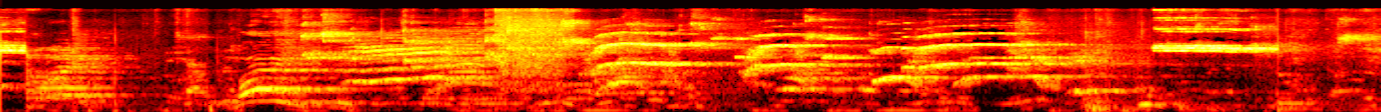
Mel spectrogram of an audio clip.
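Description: Sounds of a basketball game in play on a covered court: a string of high-pitched, sliding squeals and shouts overlapping one another, with a ball bounce among them.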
